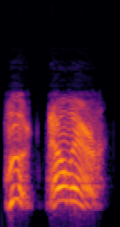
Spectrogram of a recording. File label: dialog, dialogs serbian; War Thunder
